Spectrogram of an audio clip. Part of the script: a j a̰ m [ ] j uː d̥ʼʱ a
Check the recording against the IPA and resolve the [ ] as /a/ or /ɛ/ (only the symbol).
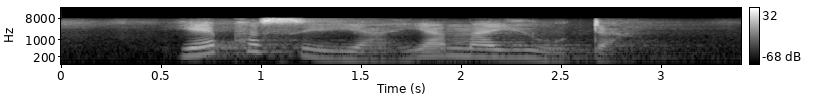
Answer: a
